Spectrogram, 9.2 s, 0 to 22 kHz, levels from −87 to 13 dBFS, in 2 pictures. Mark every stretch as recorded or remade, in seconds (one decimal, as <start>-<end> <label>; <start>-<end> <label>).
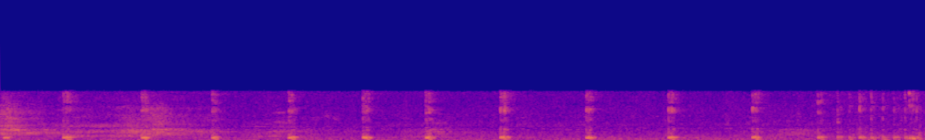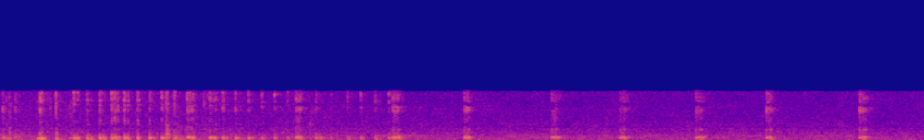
0.0-0.9 remade; 0.9-2.2 recorded; 2.2-6.6 remade; 6.6-9.2 recorded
